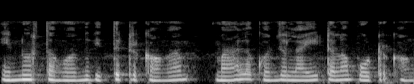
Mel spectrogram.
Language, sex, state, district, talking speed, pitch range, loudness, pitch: Tamil, female, Tamil Nadu, Kanyakumari, 145 wpm, 195-220 Hz, -17 LUFS, 205 Hz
